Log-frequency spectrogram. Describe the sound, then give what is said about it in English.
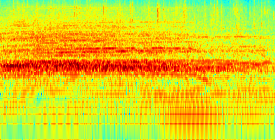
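A large crowd at Campus Rush roars with sustained shouting and cheering, dense and loud throughout, voices blending into a continuous wash of whoops and yells that eases slightly toward the end. “Can I hear a shout somewhere?”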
